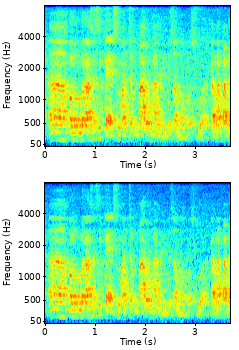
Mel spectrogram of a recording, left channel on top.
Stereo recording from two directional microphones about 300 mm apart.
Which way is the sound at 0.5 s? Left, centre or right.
Centre.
